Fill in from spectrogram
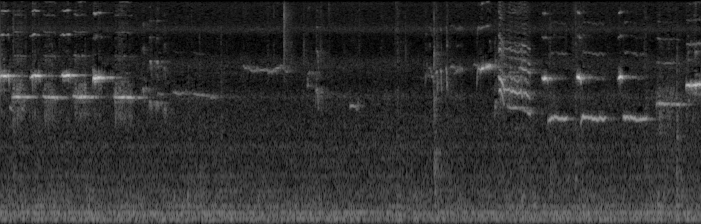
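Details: Russian canary kept in Kuwait: quick high chirps, a quieter stretch with scattered soft notes, then a bright rising flourish and repeated lower whistled notes.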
